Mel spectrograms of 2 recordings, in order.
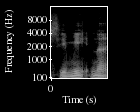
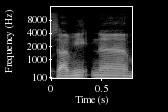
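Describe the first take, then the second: First: The first vowel is an i sound. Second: The first vowel is an a sound. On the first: The speaker calls it wrong. "bukan simina" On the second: The speaker calls it right. "Kalau samina"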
